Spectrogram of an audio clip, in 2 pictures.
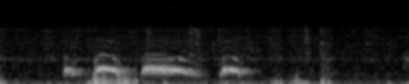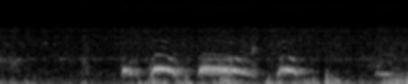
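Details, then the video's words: Low soft cooing from a spotted dove in full song, two multi-note phrases each built from a short rising note, a long purring coo and a clipped ending, separated by a few seconds of faint background hum. "deruk gacoran"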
